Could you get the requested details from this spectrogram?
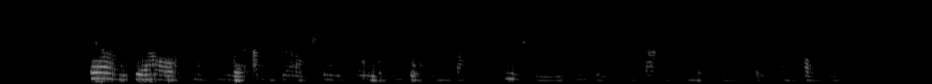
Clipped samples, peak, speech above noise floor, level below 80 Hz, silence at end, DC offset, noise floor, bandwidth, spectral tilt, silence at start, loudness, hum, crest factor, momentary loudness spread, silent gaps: under 0.1%; -24 dBFS; 41 dB; -88 dBFS; 1.2 s; under 0.1%; -82 dBFS; 6.6 kHz; -6.5 dB/octave; 0.9 s; -45 LUFS; none; 24 dB; 25 LU; none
